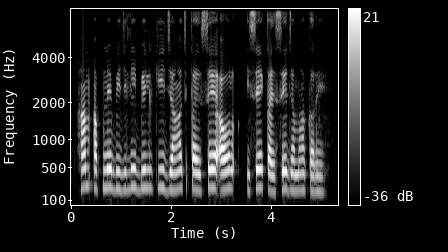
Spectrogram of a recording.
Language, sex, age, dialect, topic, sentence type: Hindi, female, 18-24, Awadhi Bundeli, banking, question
